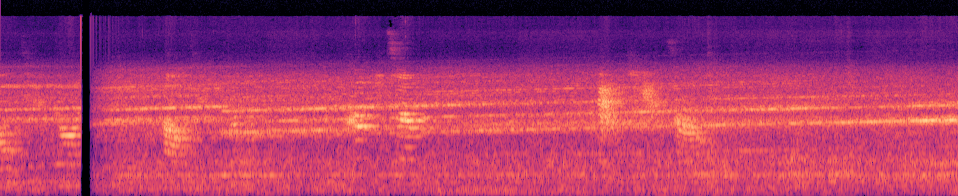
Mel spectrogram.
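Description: An electric motor whines and slowly rises in pitch as a train pulls away.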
